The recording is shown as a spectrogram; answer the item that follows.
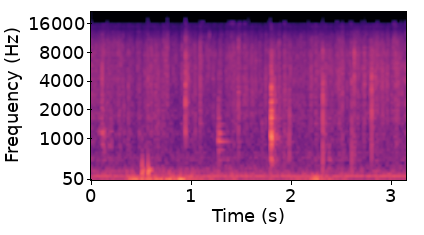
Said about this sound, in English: Okay, can you toss in those peppers right now?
